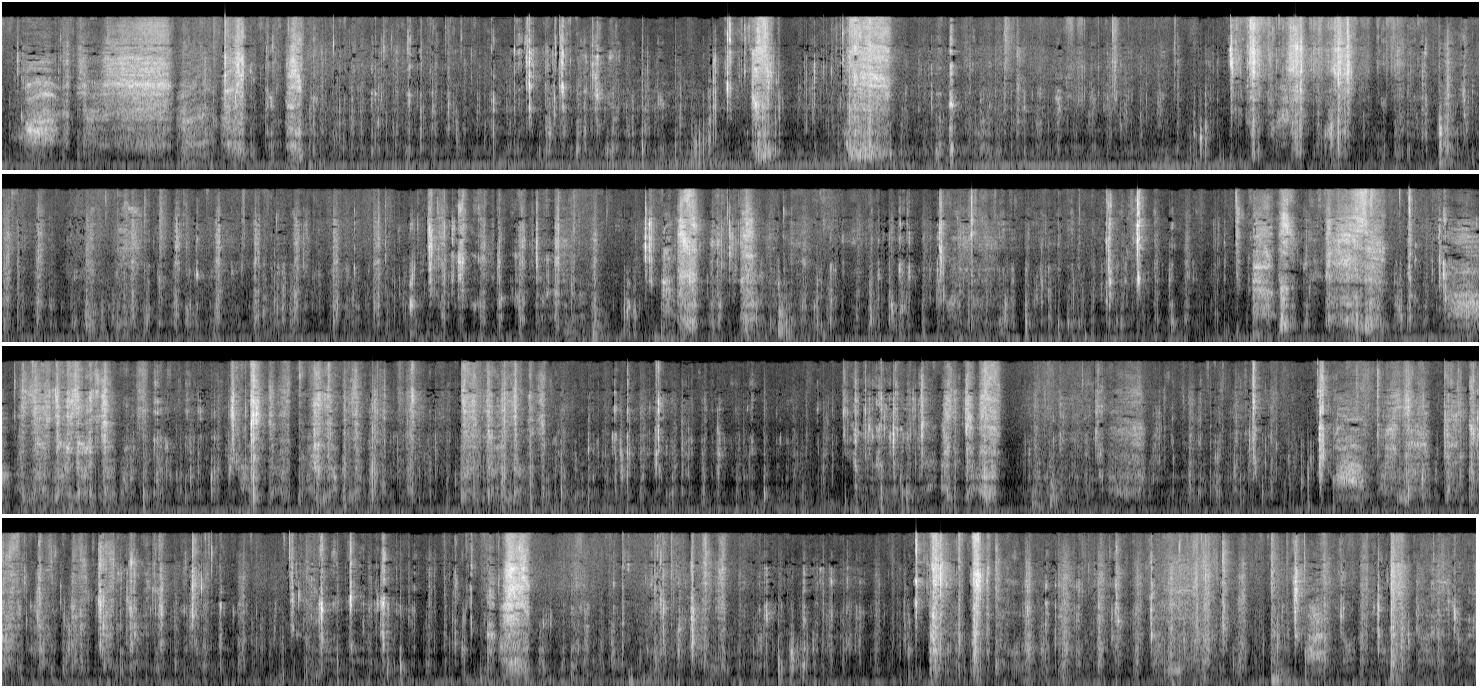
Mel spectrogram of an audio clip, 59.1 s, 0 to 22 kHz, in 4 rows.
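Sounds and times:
wet chewing and lip-smacking: 1.7s - 59.0s.

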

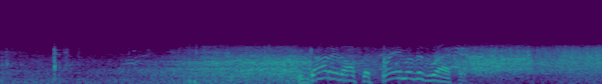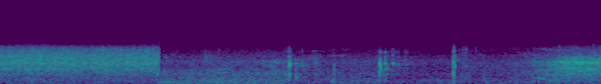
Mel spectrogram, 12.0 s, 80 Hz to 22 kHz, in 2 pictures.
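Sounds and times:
tennis ball struck by rackets: 0.0s - 0.8s, 8.8s - 10.9s.

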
